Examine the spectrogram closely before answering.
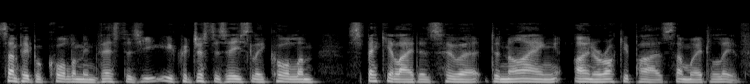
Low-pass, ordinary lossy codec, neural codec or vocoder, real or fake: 7.2 kHz; MP3, 32 kbps; none; real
